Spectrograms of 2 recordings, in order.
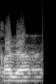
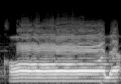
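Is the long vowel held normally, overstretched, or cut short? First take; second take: short; overstretched. First: The vowel is not lengthened at all. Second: The vowel is stretched far beyond two counts. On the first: "നീട്ടാതെ" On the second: "അല്ലാതെ കുറേ ഖാല അങ്ങനെ നീട്ടണ്ട"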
